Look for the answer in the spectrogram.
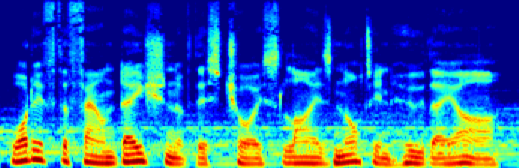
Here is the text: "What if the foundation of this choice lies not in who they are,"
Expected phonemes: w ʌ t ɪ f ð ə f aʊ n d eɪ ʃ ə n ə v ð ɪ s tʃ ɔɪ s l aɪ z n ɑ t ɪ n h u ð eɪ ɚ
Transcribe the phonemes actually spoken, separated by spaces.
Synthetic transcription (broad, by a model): w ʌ t ɪ f ð ə f aʊ n d eɪ ʃ ə n ə v ð ɪ s tʃ ɔɪ s l aɪ z n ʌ t ɪ n h u ð eɪ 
